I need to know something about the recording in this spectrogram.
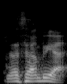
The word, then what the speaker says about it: Northumbria: He's got a professional diploma in architecture from, I can't even pronounce this, Northumbria University, and is it Northumbria? Yeah, Northumbria, and then advanced diploma in the professional practice of architecture from the University of Liverpool.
